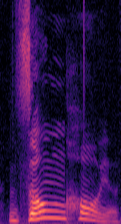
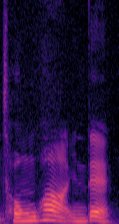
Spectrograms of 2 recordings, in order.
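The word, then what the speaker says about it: 郑和: 정허야, 정허. 뭐 우리식으로 발음으로 하면 정화인데 중국식으로는 정허.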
